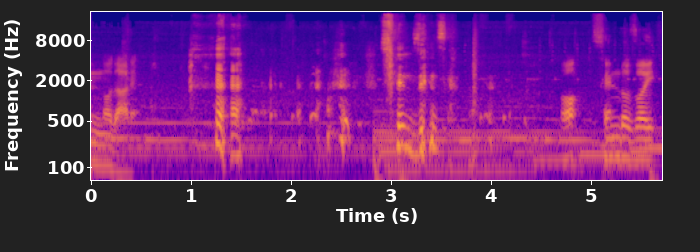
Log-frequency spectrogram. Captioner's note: laughing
